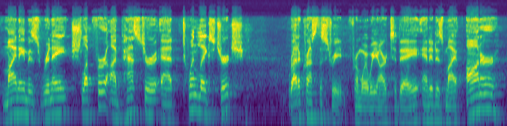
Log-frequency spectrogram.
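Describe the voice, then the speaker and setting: A man, a pastor, giving a measured formal memorial address at a pulpit microphone before a large gathering. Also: medium pitch, fairly bright tone, slight background noise. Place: large public memorial service.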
